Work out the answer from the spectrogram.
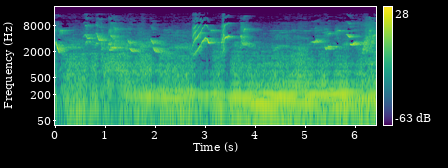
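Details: Bird singing after a night bath to encourage lazy birds; clipped whistled notes and a few sweeping high slurs over a steady low engine-like drone.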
